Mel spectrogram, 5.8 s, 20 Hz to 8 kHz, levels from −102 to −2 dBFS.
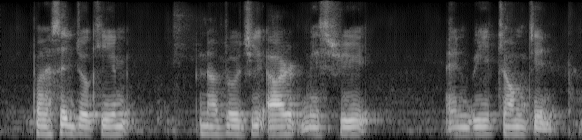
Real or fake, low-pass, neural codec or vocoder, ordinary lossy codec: fake; none; codec, 16 kHz, 4 kbps, X-Codec, HuBERT features, trained on general audio; none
